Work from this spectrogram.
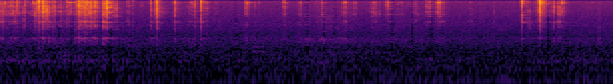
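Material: Metal.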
